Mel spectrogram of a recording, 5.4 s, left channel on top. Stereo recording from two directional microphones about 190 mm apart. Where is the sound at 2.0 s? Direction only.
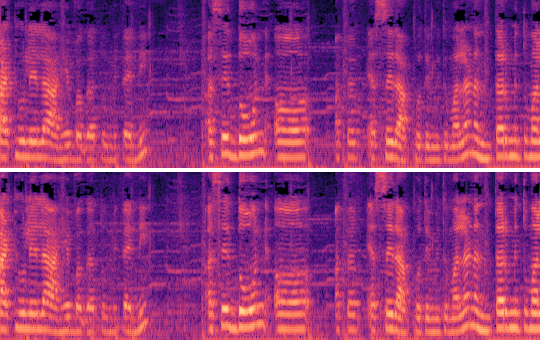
10° left (ahead or behind).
